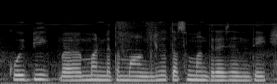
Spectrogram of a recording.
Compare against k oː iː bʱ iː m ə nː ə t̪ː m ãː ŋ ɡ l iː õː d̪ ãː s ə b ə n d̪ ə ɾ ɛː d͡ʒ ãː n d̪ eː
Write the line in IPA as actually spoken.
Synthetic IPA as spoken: k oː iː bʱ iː m ə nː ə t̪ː m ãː ŋ ɡ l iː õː t̪ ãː s ə m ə n d̪ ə ɾ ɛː d͡ʒ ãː n d̪ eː

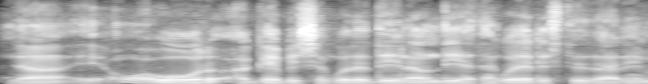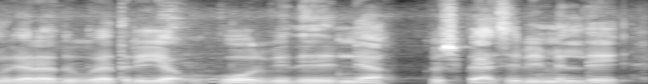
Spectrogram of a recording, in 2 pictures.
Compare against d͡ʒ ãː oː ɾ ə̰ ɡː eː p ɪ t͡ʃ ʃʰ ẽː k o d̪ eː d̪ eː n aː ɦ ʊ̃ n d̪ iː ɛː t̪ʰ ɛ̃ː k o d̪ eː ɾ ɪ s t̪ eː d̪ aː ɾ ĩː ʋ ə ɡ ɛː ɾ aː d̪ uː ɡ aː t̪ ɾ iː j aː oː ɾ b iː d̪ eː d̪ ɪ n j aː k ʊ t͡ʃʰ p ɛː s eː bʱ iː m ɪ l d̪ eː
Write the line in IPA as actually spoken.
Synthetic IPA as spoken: d͡ʒ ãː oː ɾ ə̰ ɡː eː p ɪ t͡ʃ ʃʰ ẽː k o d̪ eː d̪ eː n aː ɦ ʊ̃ n d̪ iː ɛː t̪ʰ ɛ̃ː k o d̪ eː ɾ ɪ s t̪ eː d̪ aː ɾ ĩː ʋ ə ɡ ɛː ɾ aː d̪ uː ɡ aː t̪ ɾ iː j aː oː ɾ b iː d̪ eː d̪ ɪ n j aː k ʊ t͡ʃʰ p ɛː s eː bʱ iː m ɪ l d̪ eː

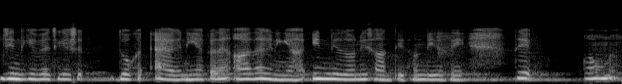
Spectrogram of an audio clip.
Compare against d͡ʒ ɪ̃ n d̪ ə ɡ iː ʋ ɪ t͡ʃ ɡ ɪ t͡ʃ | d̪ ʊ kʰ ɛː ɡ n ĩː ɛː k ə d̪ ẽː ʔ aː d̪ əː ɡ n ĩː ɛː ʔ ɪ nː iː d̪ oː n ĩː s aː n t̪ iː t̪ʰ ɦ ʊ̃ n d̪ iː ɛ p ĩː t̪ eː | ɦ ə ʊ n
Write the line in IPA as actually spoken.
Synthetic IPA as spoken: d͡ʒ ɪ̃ n d̪ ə ɡ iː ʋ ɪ t͡ʃ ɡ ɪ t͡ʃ | d̪ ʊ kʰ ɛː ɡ n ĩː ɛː k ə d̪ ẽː ʔ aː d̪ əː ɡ n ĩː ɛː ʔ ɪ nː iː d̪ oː n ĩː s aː n t̪ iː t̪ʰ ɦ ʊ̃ n d̪ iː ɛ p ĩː t̪ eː | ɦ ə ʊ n

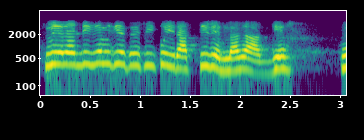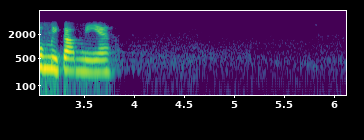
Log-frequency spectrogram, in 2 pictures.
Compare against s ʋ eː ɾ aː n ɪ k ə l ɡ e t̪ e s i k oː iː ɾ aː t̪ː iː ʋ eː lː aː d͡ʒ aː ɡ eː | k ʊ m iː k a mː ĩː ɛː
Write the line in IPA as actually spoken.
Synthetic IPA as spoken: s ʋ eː ɾ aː n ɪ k ə l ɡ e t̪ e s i k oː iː ɾ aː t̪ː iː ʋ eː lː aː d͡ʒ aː ɡ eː | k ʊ m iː k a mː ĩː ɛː

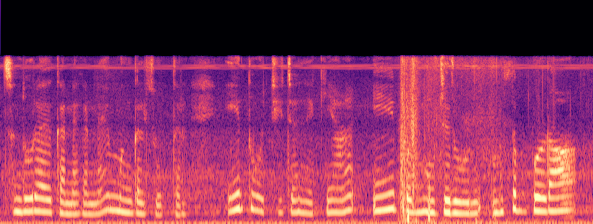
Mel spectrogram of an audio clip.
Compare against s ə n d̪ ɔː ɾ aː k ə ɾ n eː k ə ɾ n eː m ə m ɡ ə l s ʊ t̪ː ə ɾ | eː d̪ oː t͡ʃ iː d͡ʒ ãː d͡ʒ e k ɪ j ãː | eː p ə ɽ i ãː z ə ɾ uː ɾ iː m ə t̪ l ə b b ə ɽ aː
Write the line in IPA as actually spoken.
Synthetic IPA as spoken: s ə n d̪ uː ɾ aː k ə ɾ n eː k ə ɾ n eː m ə ŋ ɡ ə l s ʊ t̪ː ə ɾ | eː d̪ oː t͡ʃ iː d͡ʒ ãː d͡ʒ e k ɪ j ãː | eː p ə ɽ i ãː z ə ɾ uː ɾ iː m ə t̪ l ə b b ə ɽ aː

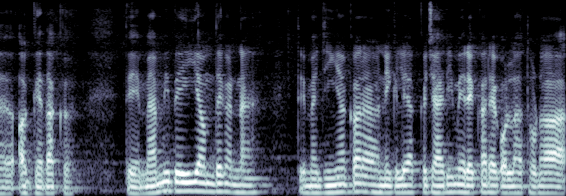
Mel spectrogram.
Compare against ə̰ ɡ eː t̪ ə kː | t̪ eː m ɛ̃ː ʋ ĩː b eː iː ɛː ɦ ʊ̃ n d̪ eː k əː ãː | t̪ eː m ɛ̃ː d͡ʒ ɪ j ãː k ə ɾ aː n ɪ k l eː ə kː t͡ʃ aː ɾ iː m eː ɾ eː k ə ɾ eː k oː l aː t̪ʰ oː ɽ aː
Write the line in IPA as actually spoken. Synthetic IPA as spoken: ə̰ ɡ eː t̪ ə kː | t̪ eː m ɛ̃ː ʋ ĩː b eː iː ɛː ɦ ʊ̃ n d̪ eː k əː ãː | t̪ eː m ɛ̃ː d͡ʒ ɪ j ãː k ə ɾ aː n ɪ k l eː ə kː t͡ʃ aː ɾ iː m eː ɾ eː k ə ɾ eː k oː l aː t̪ʰ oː ɽ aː

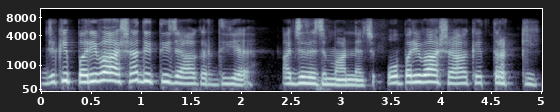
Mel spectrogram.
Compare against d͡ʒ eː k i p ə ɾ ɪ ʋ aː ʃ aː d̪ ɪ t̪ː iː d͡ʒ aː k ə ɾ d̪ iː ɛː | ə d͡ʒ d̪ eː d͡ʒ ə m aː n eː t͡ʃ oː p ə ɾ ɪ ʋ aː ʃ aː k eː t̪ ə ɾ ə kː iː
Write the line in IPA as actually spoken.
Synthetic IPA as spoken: d͡ʒ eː k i p ə ɾ ɪ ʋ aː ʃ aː d̪ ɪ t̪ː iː d͡ʒ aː k ə ɾ d̪ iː ɛː | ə d͡ʒ d̪ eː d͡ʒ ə m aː n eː t͡ʃ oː p ə ɾ ɪ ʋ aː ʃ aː k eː t̪ ə ɾ ə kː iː

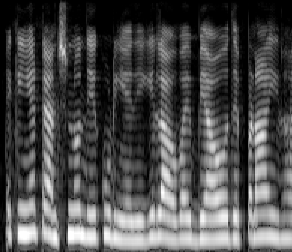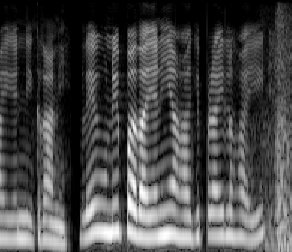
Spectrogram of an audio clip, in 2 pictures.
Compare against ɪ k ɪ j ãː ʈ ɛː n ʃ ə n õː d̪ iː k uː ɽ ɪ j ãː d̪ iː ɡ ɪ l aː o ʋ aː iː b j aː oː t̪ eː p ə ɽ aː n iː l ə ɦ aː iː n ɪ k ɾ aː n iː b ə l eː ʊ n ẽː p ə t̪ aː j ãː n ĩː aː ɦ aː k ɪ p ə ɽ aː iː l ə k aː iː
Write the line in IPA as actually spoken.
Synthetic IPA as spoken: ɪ k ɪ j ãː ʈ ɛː n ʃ ə n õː d̪ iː k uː ɽ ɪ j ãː d̪ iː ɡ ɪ l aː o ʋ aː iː b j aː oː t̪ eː p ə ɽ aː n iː l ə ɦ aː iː n ɪ k ɾ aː n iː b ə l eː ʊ n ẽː p ə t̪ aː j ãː n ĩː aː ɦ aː k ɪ p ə ɽ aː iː l ə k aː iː

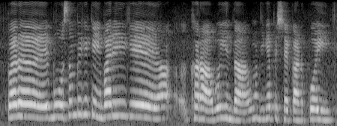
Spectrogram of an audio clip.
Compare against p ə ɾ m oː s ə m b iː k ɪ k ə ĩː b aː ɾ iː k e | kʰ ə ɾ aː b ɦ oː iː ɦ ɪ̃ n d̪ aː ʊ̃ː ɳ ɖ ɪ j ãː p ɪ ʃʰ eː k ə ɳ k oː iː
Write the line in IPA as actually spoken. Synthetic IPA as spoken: p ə ɾ m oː s ə m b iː k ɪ k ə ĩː b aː ɾ iː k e | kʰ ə ɾ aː b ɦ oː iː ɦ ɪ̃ n d̪ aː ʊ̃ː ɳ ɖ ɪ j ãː p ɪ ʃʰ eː k ə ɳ k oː iː

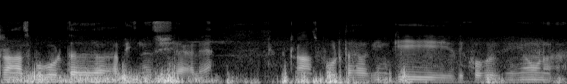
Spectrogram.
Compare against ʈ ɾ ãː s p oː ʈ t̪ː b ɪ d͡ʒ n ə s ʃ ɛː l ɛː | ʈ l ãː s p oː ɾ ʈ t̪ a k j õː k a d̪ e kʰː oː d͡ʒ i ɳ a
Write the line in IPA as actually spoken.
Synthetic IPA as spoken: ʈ ɾ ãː s p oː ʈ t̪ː b ɪ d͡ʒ n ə s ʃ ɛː l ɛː | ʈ ɾ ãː s p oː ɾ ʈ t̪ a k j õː k i d̪ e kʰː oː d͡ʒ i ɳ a

